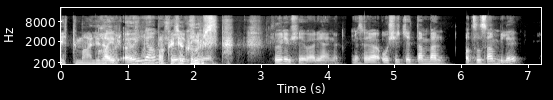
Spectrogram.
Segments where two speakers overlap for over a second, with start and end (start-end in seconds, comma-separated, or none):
0.5-2.3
